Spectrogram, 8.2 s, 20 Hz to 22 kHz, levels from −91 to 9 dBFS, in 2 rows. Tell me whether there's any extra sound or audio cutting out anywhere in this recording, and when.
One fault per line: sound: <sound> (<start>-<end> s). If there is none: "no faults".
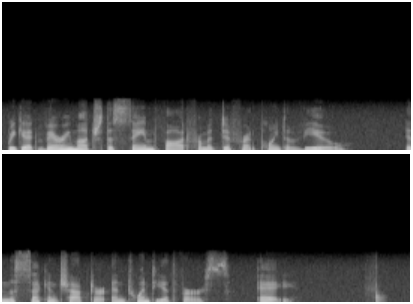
sound: thud (7.7-8.0 s)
